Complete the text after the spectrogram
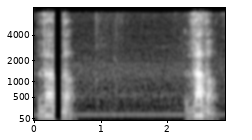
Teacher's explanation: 그래서 이런 거를 이제 언어학 쪽에서는 labiodental, labiodental이라고 발음하기도 하고요. labiodental fricative 그리고 voice 이렇게 됩니다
